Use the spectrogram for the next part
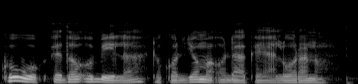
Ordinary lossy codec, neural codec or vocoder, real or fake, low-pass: MP3, 96 kbps; none; real; 7.2 kHz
